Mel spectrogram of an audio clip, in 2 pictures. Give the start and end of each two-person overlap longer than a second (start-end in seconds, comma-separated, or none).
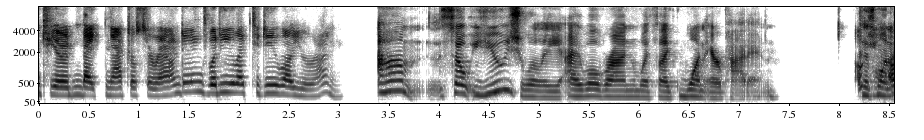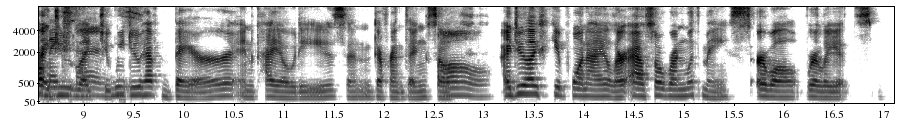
8.2-9.6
